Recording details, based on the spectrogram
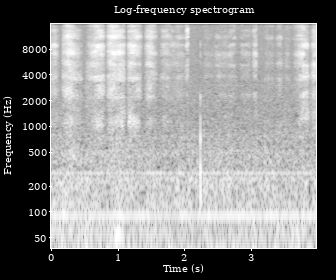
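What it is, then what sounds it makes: Wooden sticks rubbed together. Two thin, solid wooden sticks, held at the fingertips, are slowly rubbed along each other in a cross. Each stroke gives a soft, dry, scratchy rasp, with bright hiss in repeated bursts over a steady low hum. A brief tap-like click stands out near the middle.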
